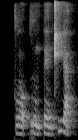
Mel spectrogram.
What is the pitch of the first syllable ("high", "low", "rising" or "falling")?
low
